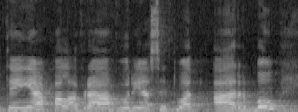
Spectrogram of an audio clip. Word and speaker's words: árbol: Árbol e é a sílaba mais forte, então, a penúltima.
